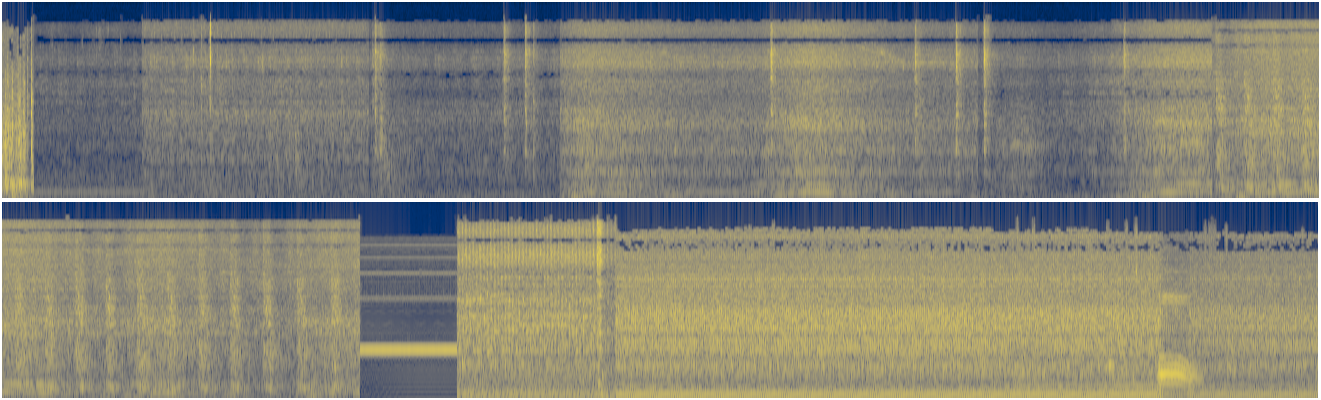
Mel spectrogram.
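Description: Backhoe's diesel engine, jump-started from a car, running at a steady idle through the last third, just after a short beep. Before it starts there are only faint handling noises and voices.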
